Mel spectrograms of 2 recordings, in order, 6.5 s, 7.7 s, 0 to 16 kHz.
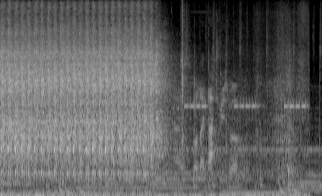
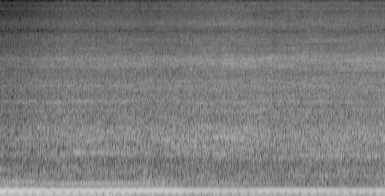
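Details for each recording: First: Honda Integra DC5/RSX with a new Racing Circuits engine harness, first start attempt in 8 months: quick, even cranking at about four beats a second for three seconds, never catching, because there was no fuel in it; crank, no start. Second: Honda Integra DC5/RSX with a new Racing Circuits engine harness, just started for the first time in 8 months after refuelling: a deep, steady hum with an even pulse and no misses or knocks; normal idle.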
